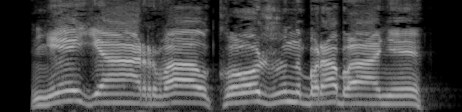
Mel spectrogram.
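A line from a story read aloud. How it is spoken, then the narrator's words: Shouting. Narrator (Russian): кричал Близнецов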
